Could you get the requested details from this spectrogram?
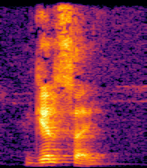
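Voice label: one thousand, Santali, male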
